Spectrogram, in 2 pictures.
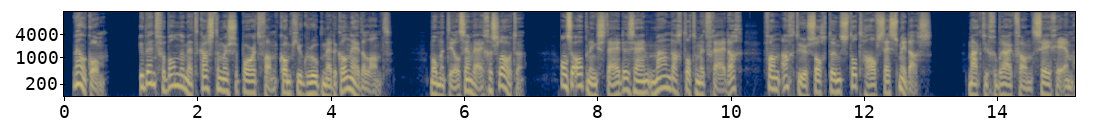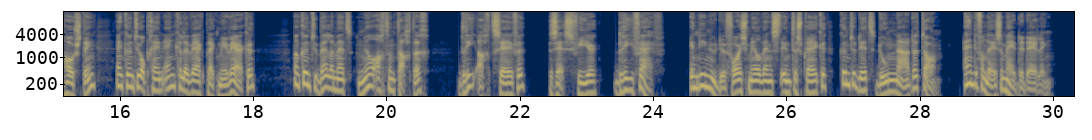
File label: IVR corporate friendly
